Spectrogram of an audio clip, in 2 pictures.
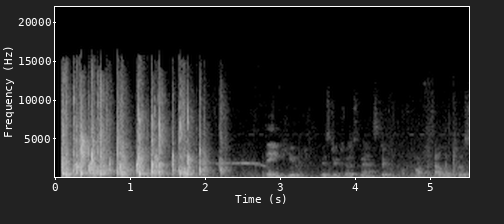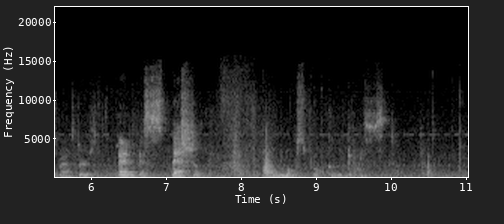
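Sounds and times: people clapping: 0.1s - 2.5s.

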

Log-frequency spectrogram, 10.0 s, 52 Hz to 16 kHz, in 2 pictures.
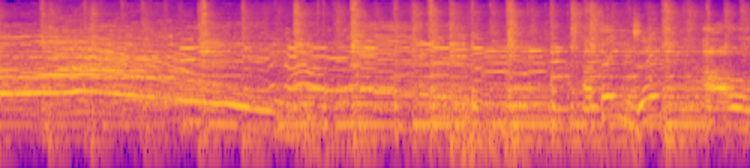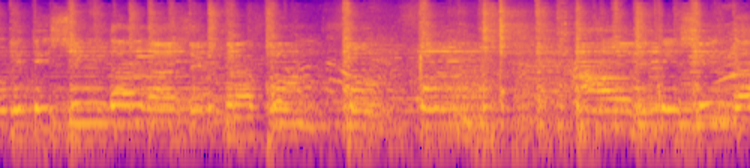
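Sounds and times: acoustic guitars strumming: 0.0s - 10.0s
cajon drumming: 0.0s - 10.0s
clarinet notes: 1.0s - 4.0s.

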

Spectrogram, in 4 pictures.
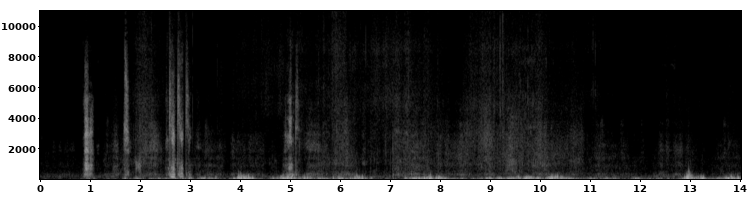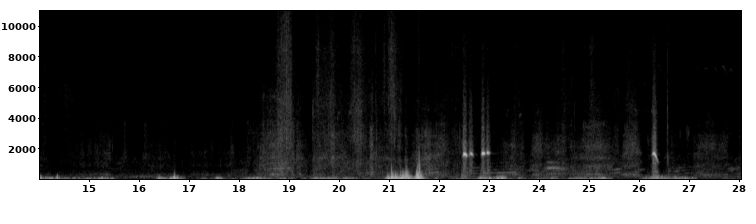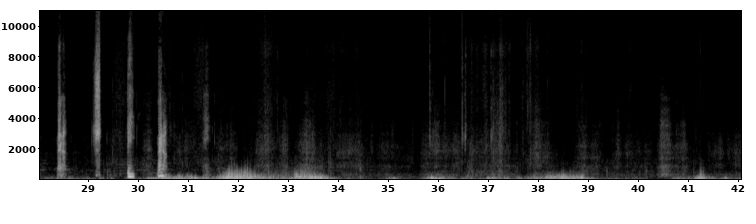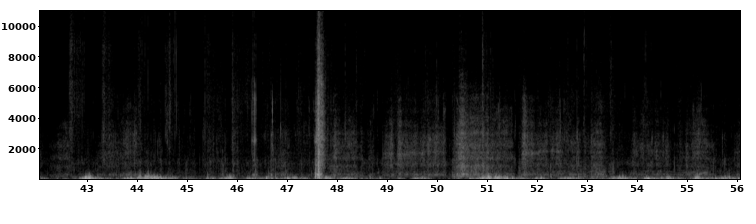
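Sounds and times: footsteps through brush: 4.0s - 11.1s, 18.2s - 22.4s, 42.1s - 56.0s.

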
